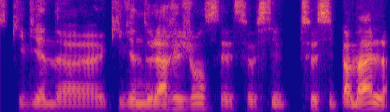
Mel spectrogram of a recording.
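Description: No echo touches this dry, close sound. Delivery comes at a moderate pace. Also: man. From Geneva, Switzerland. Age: 20s. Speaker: youth climate delegate. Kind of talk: interview. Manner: halting, with many repeated words.

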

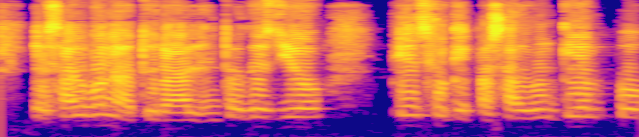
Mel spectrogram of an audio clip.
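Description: At a moderate pace, a woman speaks with a fairly low pitch and a bright, sharp tone. The sound is dry and close, with no echo. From La Rioja, Spain. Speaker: retired teacher. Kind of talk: casual chat. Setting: live online audio room.

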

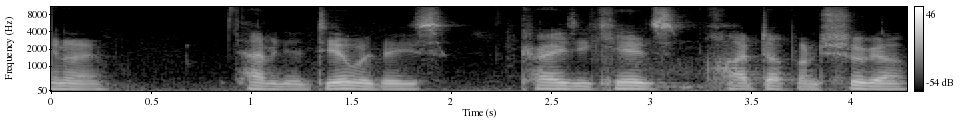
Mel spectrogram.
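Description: A man with an Australian accent speaks at a moderate pace and medium pitch, with fairly even intonation. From Australia (Tasmania). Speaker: hiker and video creator. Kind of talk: casual chat.

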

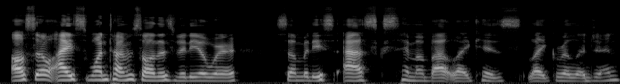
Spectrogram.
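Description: A woman talks in a normal speaking voice at a moderate pace. Her pitch is fairly low for a woman, and her intonation fairly even. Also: very clean recording, silent background. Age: 20s. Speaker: podcast co-host. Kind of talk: casual chat.

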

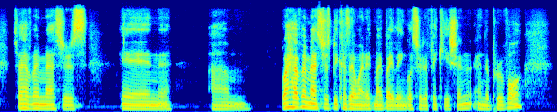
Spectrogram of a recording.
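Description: The speaker has a Spanish accent and ordinary pitch variation. The recording is very clean, with a silent background. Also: man. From Chicago. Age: 30s. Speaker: math teacher. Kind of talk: casual chat. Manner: animated.

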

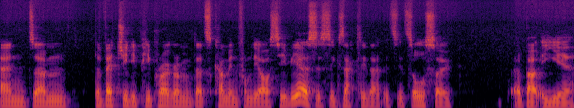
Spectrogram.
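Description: Using fairly even intonation, a man with a German accent speaks at a fairly low pitch. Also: moderate pace. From Germany. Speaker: veterinarian and graduate recruitment manager. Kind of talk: interview.

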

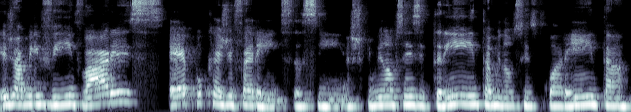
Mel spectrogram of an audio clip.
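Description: This woman talks at a very slow pace, her medium pitch carrying ordinary pitch variation. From Salvador, Bahia, Brazil. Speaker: health professional sharing ayahuasca experience. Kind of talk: personal testimony in interview.

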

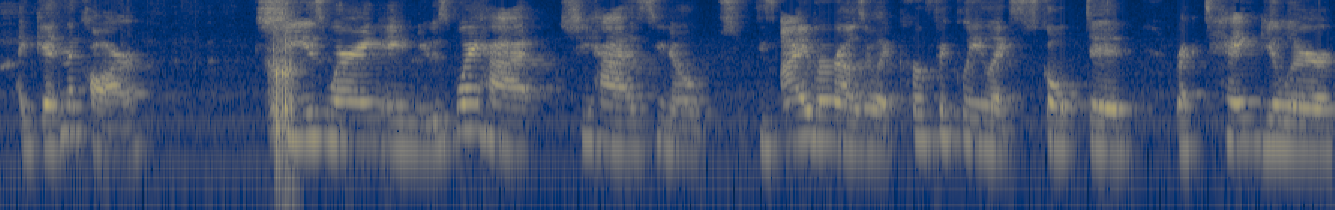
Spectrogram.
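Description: With music in the background, a woman with an American accent speaks at medium pitch with ordinary pitch variation. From Minnesota and Colorado. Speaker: marketing professional, podcaster. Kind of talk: casual interview chat.

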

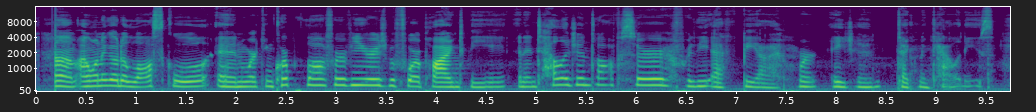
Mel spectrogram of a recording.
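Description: A woman speaks at a moderate pace with fairly high pitch and ordinary pitch variation, hardly pausing at all. Noticeable background noise runs under her voice. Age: 20s. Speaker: podcaster. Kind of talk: casual monologue.

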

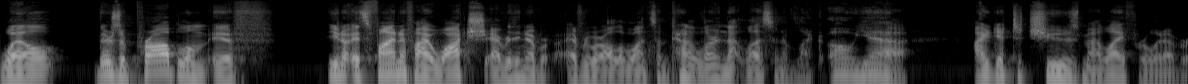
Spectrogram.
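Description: In a very clean recording with a silent background, a man with an American accent speaks very fast, his bright, sharp tone set at a fairly high pitch, with lively intonation and big swings in loudness. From Filipino American. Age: 20s. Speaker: podcast co-host. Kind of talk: casual chat.

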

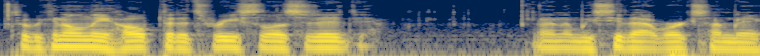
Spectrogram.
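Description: Very fast and in monotone, flat intonation, a man speaks with a fairly low pitch. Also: very clean recording, silent background. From Canada. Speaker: podcast host. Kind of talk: solo podcast monologue. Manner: casual, with frequent fillers.

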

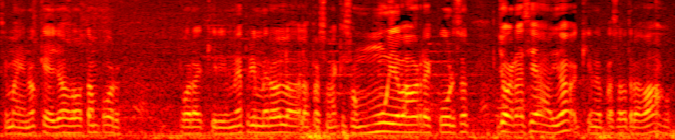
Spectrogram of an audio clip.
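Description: Speaking at a very fast pace, a man with a fairly high pitch keeps a monotone, flat intonation over noticeable background noise. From Venezuela. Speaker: street musician. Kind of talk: street interview.

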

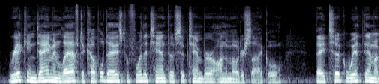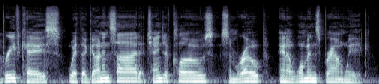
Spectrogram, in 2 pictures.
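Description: A man's unremarkable speaking voice, fairly high-pitched and fairly slow, with fairly even intonation, in a very clean recording with a silent background. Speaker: podcast host. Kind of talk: true-crime narration. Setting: studio. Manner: steady storytelling, conversational, plain-spoken.

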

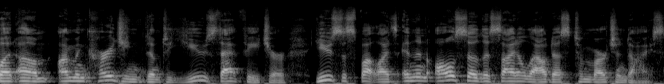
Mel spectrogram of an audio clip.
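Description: With an American accent, an unremarkable speaking voice moves at a moderate pace with lively intonation on a very clean recording with a silent background. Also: man, fairly high pitch for a man. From Dallas, Texas. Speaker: IT worker and food group co-founder. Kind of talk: casual chat.

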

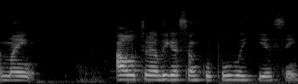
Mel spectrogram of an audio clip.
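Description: This woman talks with a European Portuguese accent and a medium pitch. Her pace is fairly quick. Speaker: student association podcast host. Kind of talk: casual chat.

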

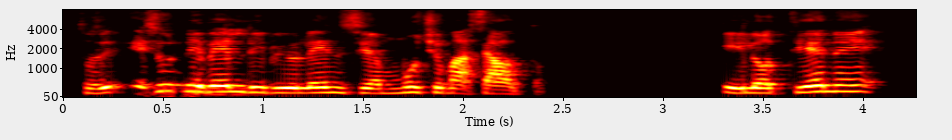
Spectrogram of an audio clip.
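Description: The speaker has an English accent and lively intonation. The pace is fairly slow. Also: man. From England. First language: English (speaking Spanish). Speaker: journalist and author. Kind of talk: interview. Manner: halting.

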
